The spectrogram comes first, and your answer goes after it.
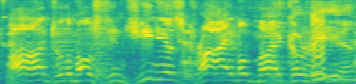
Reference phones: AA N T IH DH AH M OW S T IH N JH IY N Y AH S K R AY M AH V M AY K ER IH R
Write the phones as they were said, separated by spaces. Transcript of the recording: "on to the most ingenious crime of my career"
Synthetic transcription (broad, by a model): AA N T IH DH AH M OW S T IH N JH IY N Y AH S K R AY M AH V M AY K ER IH R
